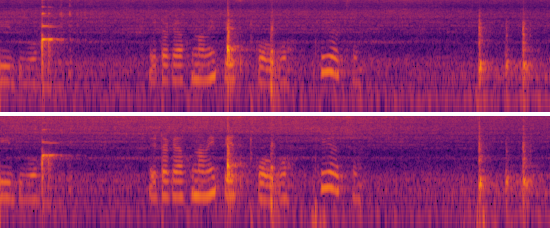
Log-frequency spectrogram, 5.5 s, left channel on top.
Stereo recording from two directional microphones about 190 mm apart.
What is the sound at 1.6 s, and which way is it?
Speech, 20° right (ahead or behind).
